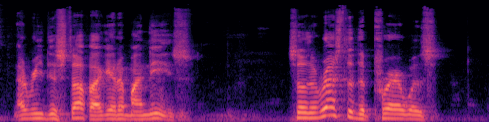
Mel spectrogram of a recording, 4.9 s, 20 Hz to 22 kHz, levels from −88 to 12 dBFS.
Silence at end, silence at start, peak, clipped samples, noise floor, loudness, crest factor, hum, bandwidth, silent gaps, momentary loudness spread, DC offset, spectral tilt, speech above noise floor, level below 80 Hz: 0.55 s; 0.15 s; -2 dBFS; under 0.1%; -50 dBFS; -17 LUFS; 16 dB; none; 17.5 kHz; none; 13 LU; under 0.1%; -5.5 dB/octave; 33 dB; -52 dBFS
